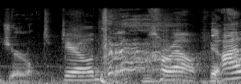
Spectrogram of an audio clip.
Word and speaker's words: Jor-El: No, I like It's pronounced Gerald.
